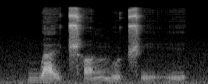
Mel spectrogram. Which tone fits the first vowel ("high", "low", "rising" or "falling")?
falling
